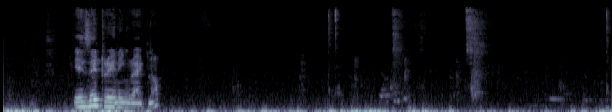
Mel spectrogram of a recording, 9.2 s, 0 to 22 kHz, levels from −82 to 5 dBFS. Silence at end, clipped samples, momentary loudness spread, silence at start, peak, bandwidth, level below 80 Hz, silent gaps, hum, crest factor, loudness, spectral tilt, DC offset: 0 s; under 0.1%; 29 LU; 0.05 s; -12 dBFS; 16.5 kHz; -46 dBFS; none; none; 20 dB; -31 LUFS; -6 dB/octave; under 0.1%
